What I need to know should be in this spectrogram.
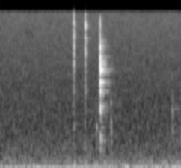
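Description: A game stone clicks onto a board.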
